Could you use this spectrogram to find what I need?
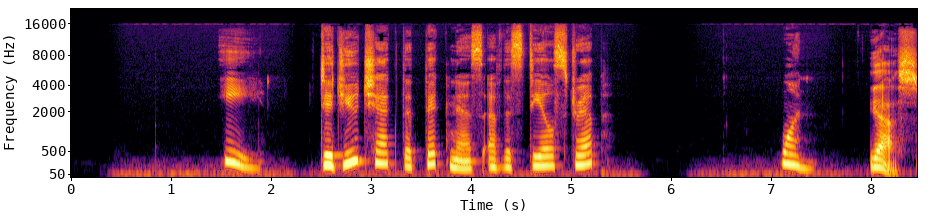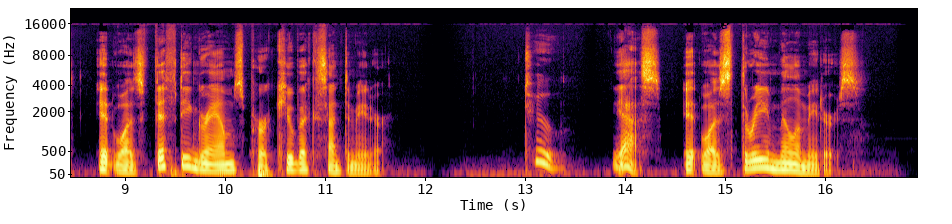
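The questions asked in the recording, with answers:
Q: Did you check the thickness of the steel strip?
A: 2: Yes, it was 3 millimeters.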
